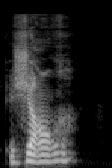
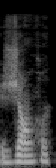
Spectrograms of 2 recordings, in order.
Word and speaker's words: genre: I know the pronunciation is more like genre, I think, genre in French, but in English, I'm sorry, we say genre.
